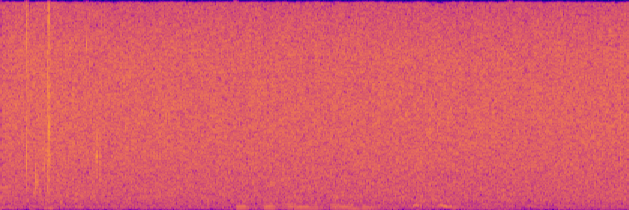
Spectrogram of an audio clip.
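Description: Steady rushing of a shallow river flowing over rocks. There are a few short clicks near the start and a low voice talking faintly about two seconds in.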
